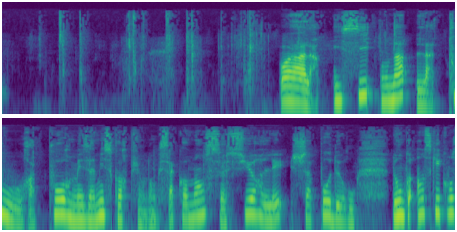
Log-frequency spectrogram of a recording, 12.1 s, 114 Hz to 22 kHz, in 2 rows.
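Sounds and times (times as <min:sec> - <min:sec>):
cards being shuffled by hand: 0:00.3 - 0:03.7.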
